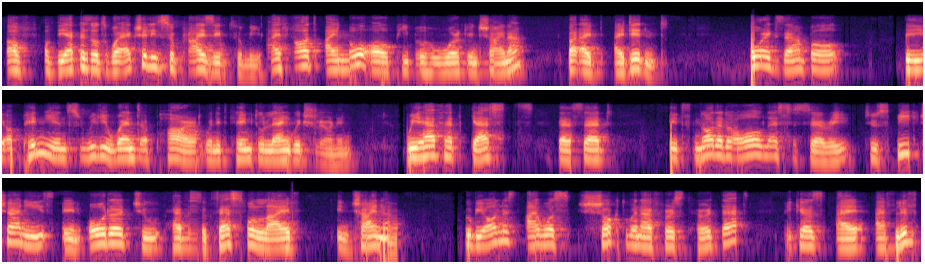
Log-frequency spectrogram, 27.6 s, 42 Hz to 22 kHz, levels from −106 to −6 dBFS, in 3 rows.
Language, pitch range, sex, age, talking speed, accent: English, 120-150 Hz, male, 40-59, 160 wpm, German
